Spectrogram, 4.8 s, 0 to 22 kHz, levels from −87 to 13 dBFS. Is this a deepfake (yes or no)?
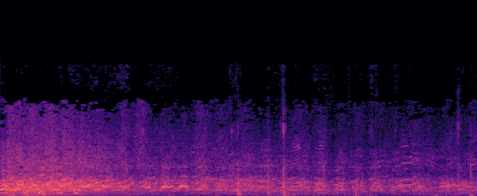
no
